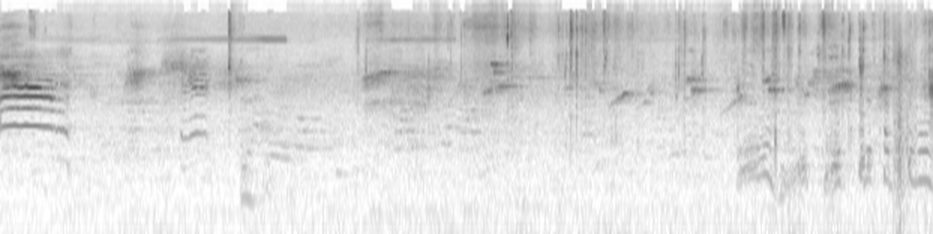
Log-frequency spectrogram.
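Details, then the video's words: Domestic cat giving one short, bright, harmonic meow at the start, followed by a woman speaking Bengali over quiet room noise, with faint scattered chirps and clicks. "cat meowing.kitten sounds.cat meowing funny sound.What does a cat in distress sound like?"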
